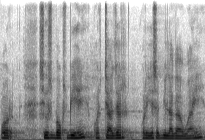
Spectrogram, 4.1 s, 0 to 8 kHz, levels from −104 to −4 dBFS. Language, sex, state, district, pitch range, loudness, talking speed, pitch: Hindi, male, Arunachal Pradesh, Longding, 140-150 Hz, -16 LUFS, 205 wpm, 145 Hz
